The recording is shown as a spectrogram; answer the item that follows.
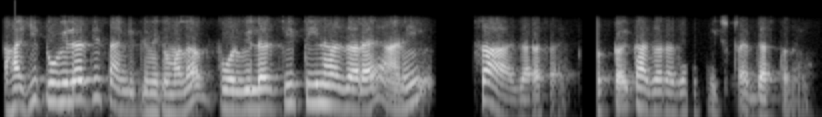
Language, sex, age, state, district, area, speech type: Marathi, male, 30-45, Maharashtra, Raigad, rural, conversation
